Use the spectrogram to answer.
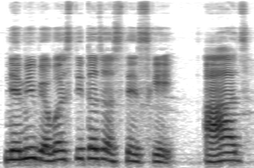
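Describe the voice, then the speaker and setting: A reader voicing a drunk, lecherous, domineering officer who slurs his words and shouts, in a storybook reading. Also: mid-range voice, unhurried, lightly acted. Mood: leering. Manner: slurring, bullying, shouts.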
